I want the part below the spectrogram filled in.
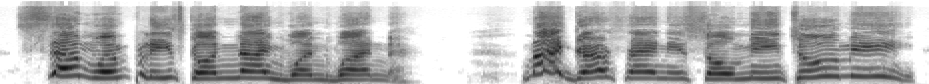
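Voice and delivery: mock wailing, high, slow and loud.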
